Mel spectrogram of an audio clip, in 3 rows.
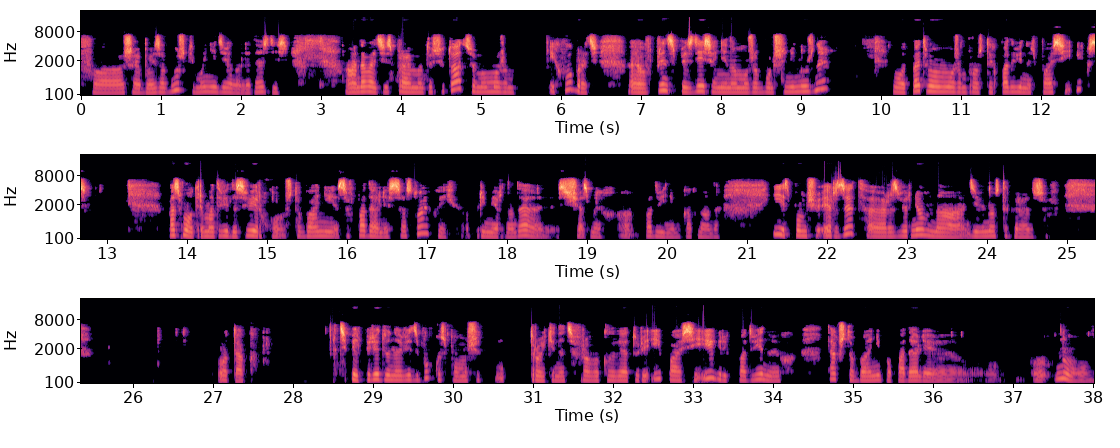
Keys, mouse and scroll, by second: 1.0-5.0 middle drag, 6.6-7.6 right drag, 8.6-10.9 middle drag, 10.9-12.7 drag, 13.6 KP_7, 14.6 middle click, 16.1 z, 16.9 middle click, 18.6 z, 19.4-21.4 middle drag, 21.6 r, 28.0 KP_3, 29.6-32.1 middle drag, 32.3 g, 37.1-37.5 scroll up 1, 37.5-38.0 middle drag.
